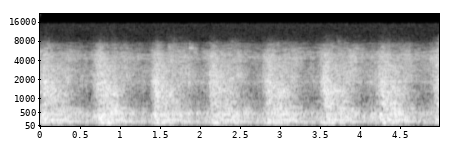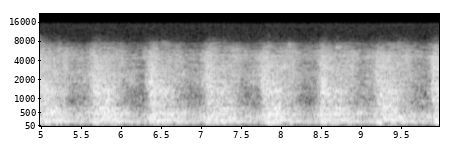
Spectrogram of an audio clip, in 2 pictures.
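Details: Gorenje WA50060 front-loader, recorded 2017: steady drum-like pulsing, about 1.5 beats a second over a low hum, only after the pump finishes draining, not during washing or spinning; cause unknown.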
